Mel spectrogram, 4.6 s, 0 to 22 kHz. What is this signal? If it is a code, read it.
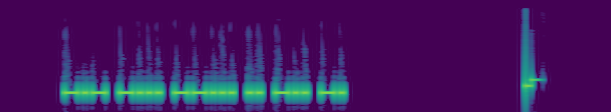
Morse code, heard as a keyed tone, about 36 wpm, 690 Hz. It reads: KB7IDN
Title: USA Call Signs - 6 Characters - 3x Character Spacing - 35wpm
